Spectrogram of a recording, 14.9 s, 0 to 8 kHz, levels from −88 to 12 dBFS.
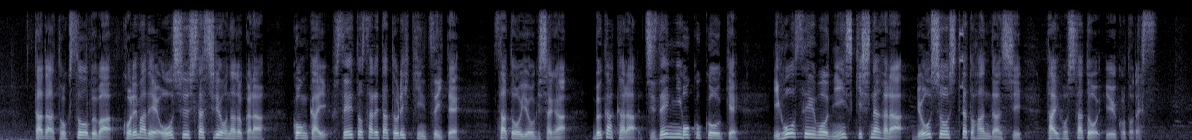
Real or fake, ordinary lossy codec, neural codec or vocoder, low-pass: real; none; none; 7.2 kHz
